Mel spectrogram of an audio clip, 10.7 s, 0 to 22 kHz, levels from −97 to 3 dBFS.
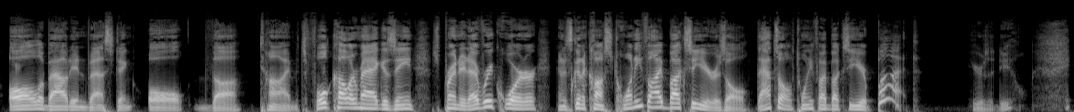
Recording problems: none

